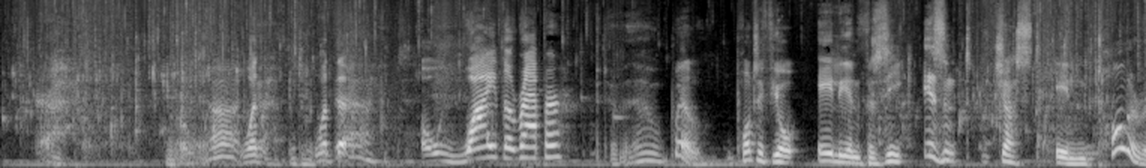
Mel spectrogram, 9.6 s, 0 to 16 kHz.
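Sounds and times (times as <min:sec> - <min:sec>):
liquid splashing and pouring onto a hard floor: 0:00.0 - 0:05.2, 0:07.4 - 0:09.5
speech: 0:00.3 - 0:00.7, 0:01.4 - 0:09.5.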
